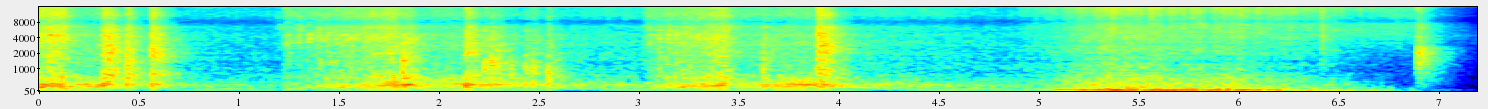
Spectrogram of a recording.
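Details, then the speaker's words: LS V8 swapped into a Datsun 620, on open headers. Loud surging in uneven bursts with a lumpy, stumbling beat between revs; it was firing on only seven of eight cylinders. "That was only on 7. Oh, that wasn't even all 8 cylinders?"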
